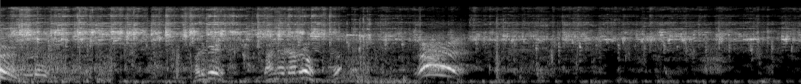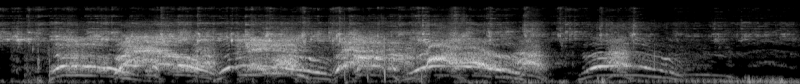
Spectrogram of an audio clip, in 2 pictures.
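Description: Several men shout loudly outdoors, urging on bulls.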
